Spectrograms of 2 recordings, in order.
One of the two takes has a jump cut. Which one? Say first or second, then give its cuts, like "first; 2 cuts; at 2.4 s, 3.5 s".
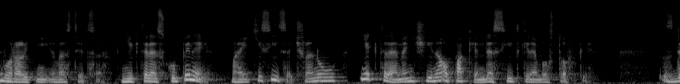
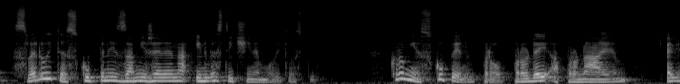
first; 2 cuts; at 1.1 s, 3.5 s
